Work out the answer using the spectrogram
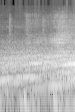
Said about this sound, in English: Sorry about the motorcycle without a muffler.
